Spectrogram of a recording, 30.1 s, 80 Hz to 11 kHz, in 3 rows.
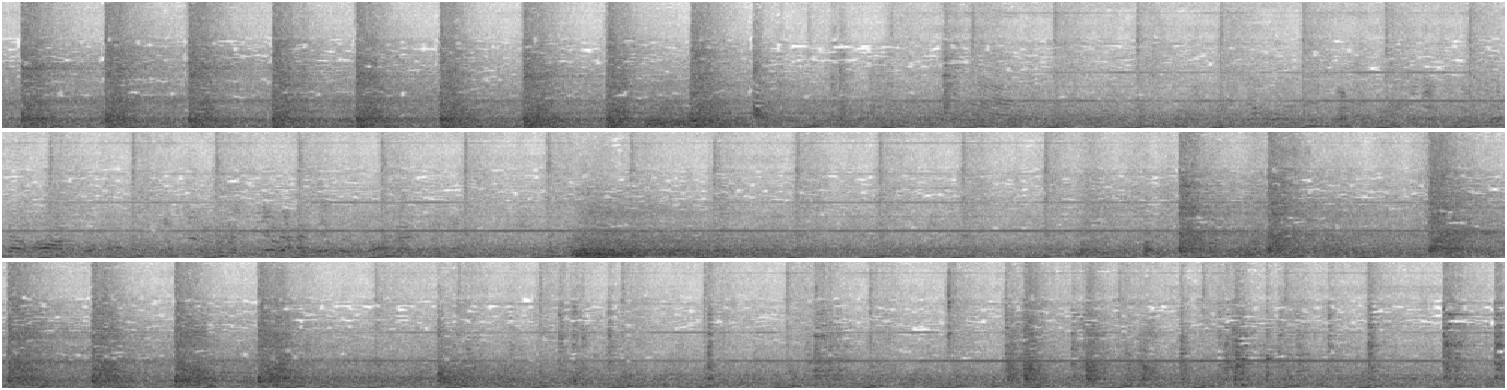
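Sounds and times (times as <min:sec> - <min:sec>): forging hammer striking metal: 0:00.0 - 0:07.2, 0:13.2 - 0:30.0
machine pulsing hum: 0:00.0 - 0:30.0.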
